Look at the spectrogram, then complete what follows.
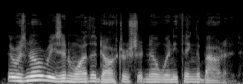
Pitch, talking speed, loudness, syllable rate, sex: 130 Hz, 295 wpm, -16 LUFS, 7.9 syllables/s, male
